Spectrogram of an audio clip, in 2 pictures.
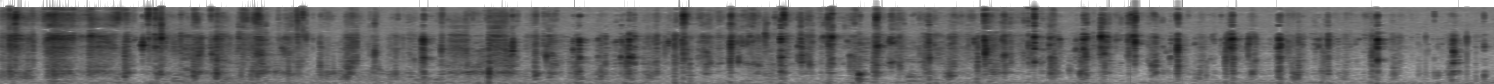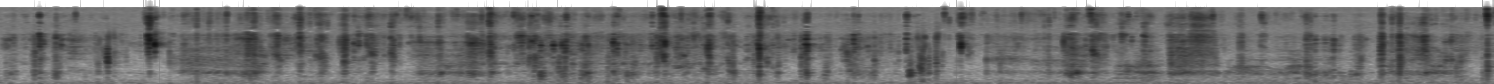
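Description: Close-miked biting and chewing of sweet-and-spicy Chinese sausage (lachang): a continuous run of irregular small clicks and crunches from the mouth.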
